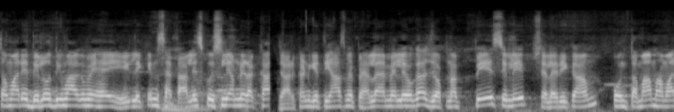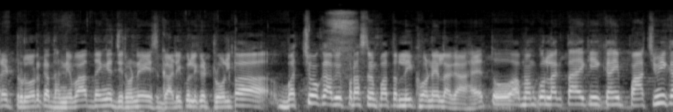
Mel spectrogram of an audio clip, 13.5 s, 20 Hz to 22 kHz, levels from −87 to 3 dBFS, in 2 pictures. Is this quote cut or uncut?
cut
